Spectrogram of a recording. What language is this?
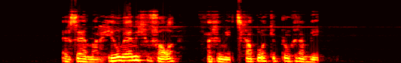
Dutch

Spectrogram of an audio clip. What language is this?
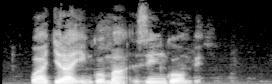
Kinyarwanda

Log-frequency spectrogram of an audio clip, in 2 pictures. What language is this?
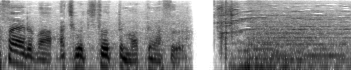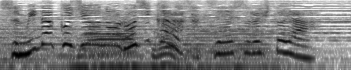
Japanese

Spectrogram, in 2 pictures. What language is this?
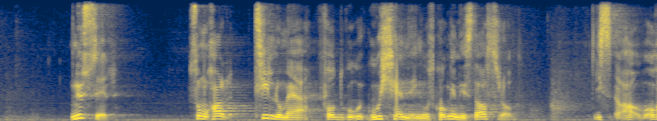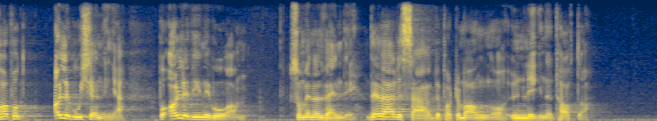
Norwegian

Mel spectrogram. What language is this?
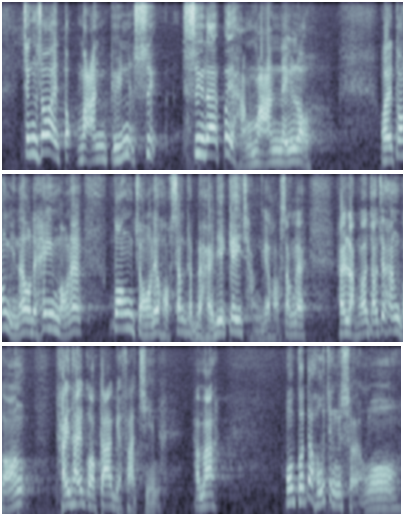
Cantonese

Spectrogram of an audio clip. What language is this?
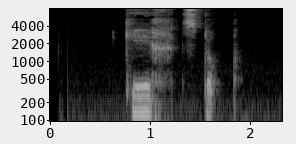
Central Yupik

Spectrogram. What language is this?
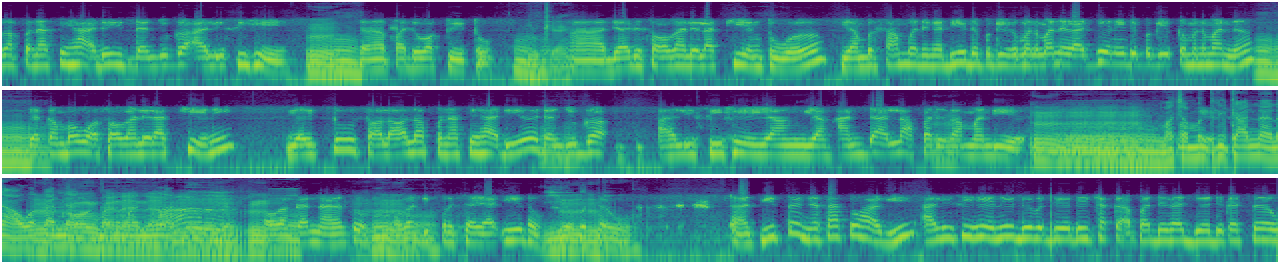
Malay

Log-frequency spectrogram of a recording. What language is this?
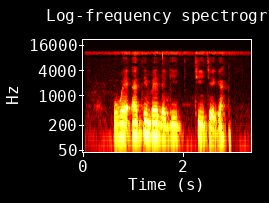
Luo (Kenya and Tanzania)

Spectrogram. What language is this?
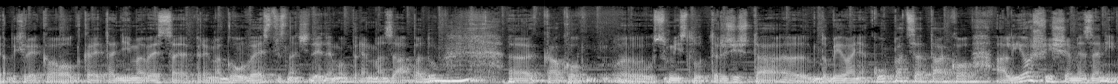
Croatian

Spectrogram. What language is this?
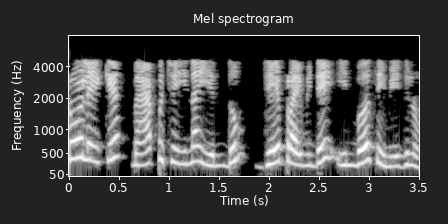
Malayalam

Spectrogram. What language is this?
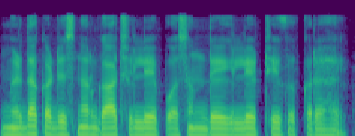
Magahi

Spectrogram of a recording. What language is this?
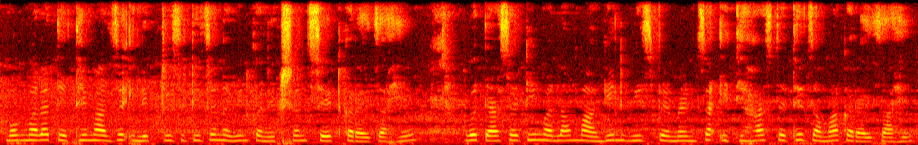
Marathi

